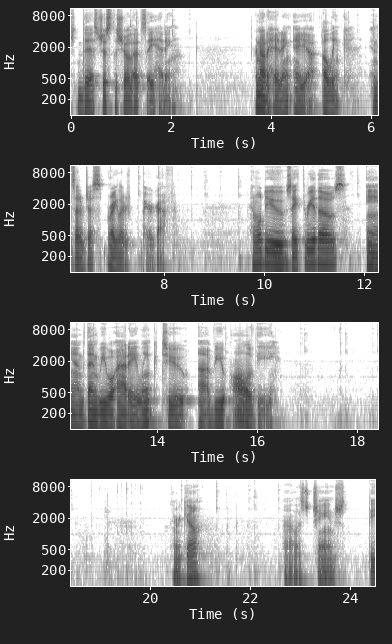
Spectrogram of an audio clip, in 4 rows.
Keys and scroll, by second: 19.3 super+-.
